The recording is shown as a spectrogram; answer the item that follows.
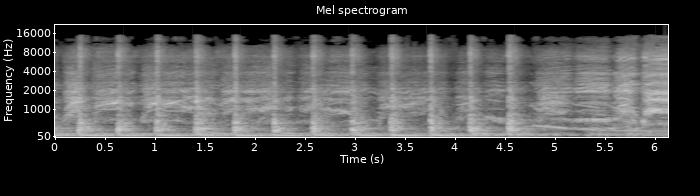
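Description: A steadily beaten drum, about two and a half strikes a second, under a group of voices chanting a song. One voice slides down in pitch near the end.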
